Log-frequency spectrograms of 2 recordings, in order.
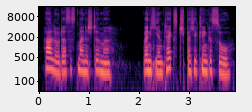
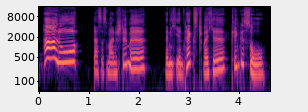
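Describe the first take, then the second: First: It is said in a sad tone. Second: It is said in a happy tone.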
